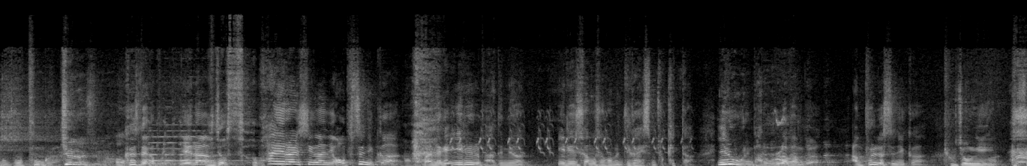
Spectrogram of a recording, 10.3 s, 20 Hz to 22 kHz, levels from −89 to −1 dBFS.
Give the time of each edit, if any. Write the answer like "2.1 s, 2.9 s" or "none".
4.0 s, 8.4 s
